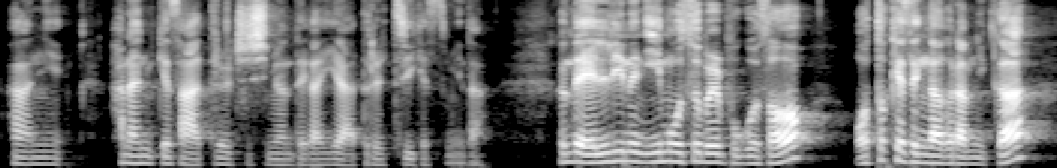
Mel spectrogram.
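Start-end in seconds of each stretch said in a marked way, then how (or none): 0.0-3.3 low, soft recited prayer; murmured prayer. Acted. Hannah praying before God for a son, murmured low. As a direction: pray it under your breath, low and even. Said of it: "읊조리면서 기도를 하고 있었습니다".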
